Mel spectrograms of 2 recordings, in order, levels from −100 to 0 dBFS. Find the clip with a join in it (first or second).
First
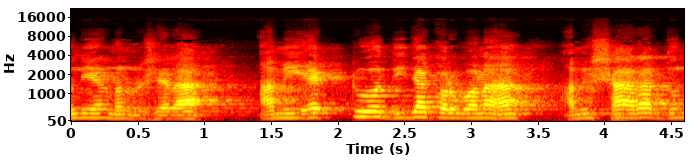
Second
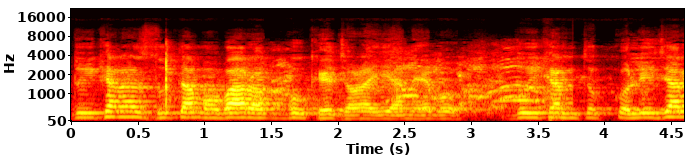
second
